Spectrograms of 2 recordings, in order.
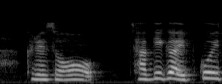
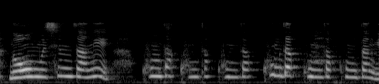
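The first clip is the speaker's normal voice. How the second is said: higher-pitched excited pitter-patter; pounding heartbeat; 7 semitones higher than usual. A narrator's reading. Storyteller shows children how Bartimaeus's heart raced, excitedly. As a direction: mimic a racing heart in a high voice. Mimics a racing, thumping heart.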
